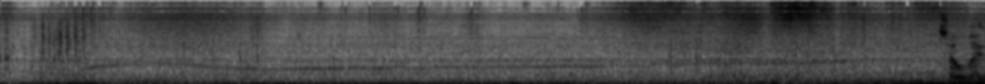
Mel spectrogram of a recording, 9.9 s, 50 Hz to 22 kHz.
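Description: A 1973 Citroen DS D Super5 rolling along slowly in gear, its engine a steady low rumble with mechanical creaks and rattles, a faint whining tone running through it.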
